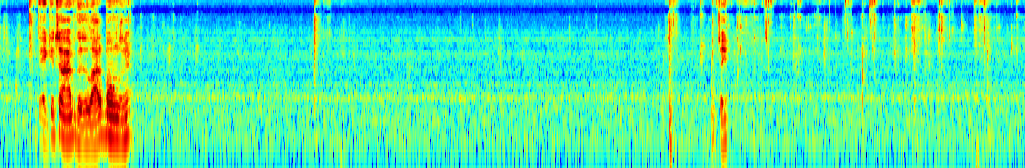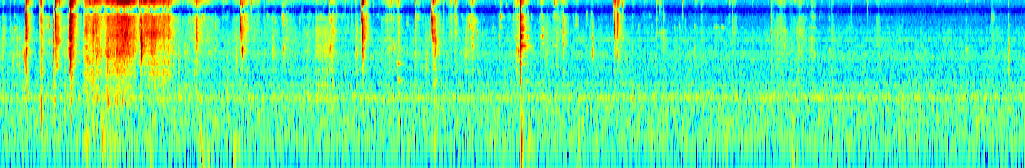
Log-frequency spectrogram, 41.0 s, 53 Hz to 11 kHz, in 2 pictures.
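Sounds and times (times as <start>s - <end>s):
chewing fish: 13.9s - 22.2s, 23.3s - 38.1s.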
